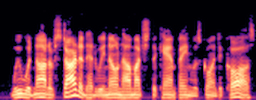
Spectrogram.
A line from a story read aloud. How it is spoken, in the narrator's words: Shelton says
